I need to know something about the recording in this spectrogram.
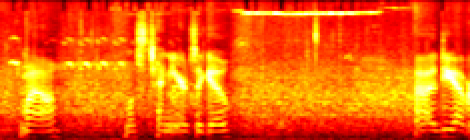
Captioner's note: birds chirping, dog barking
